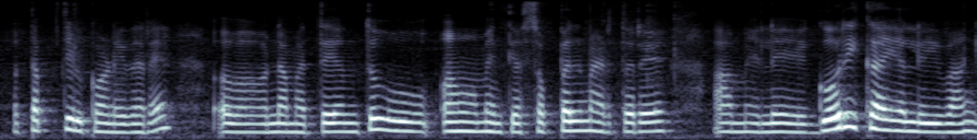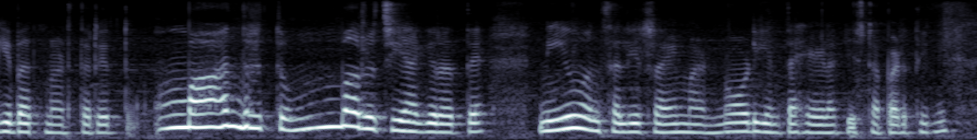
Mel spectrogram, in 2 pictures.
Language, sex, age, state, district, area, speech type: Kannada, female, 60+, Karnataka, Bangalore Urban, urban, spontaneous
